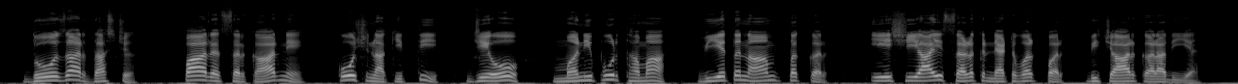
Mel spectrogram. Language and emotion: Dogri, neutral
